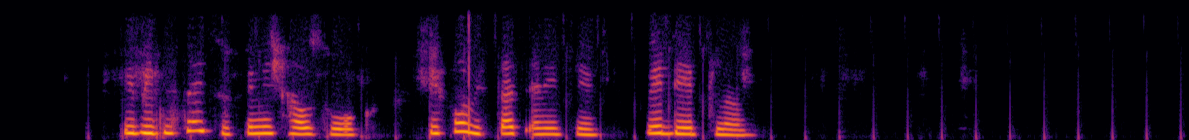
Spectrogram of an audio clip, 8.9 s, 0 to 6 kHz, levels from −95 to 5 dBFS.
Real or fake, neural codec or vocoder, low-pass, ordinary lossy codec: real; none; 5.4 kHz; none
